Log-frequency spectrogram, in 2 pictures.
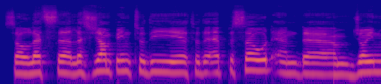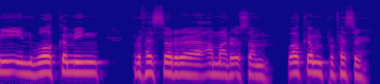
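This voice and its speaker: Male interview host, notably high-pitched voice, halting delivery with repeated words. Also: fairly even intonation, mellow. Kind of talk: interview with a guest.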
